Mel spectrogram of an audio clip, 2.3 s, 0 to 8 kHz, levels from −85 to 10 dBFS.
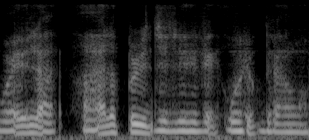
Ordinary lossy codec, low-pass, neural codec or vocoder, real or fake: AAC, 32 kbps; 7.2 kHz; autoencoder, 22.05 kHz, a latent of 192 numbers a frame, VITS, trained on many speakers; fake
